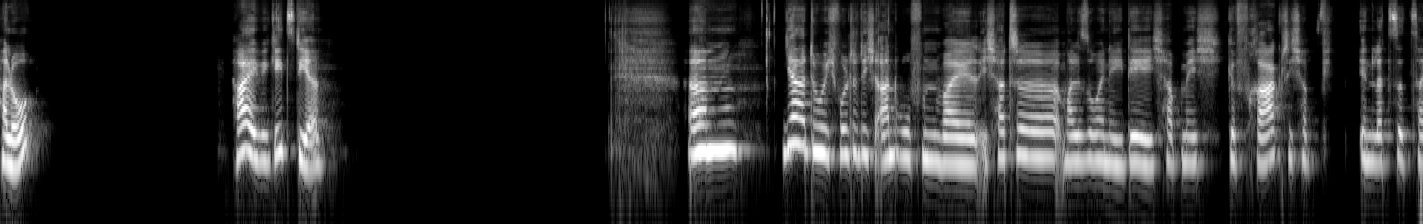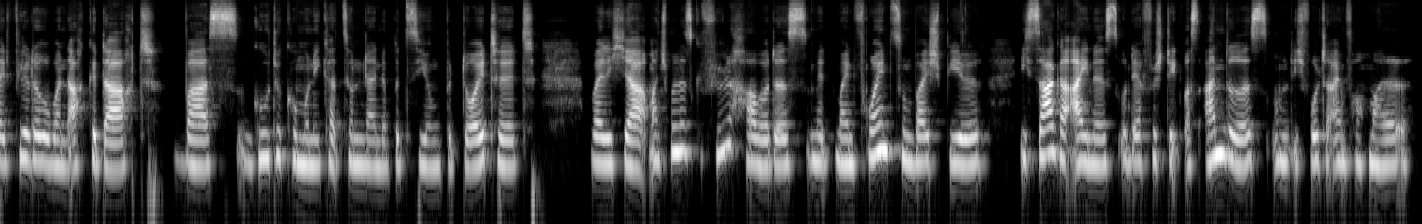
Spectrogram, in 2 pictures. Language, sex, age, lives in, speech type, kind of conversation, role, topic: German, female, 30-34, United States, conversation, unstructured, none, Wie wichtig ist Kommunikation in einer Partnerschaft?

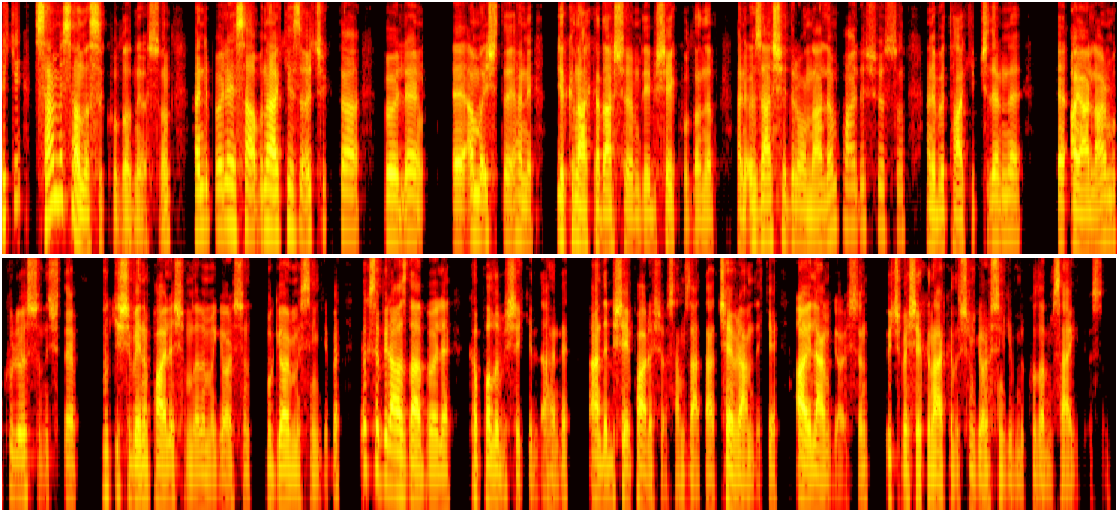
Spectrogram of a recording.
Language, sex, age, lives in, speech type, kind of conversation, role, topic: Turkish, male, 30-34, France, conversation, podcast, host, Sosyal medyada sınır koymanın pratik yolları neler?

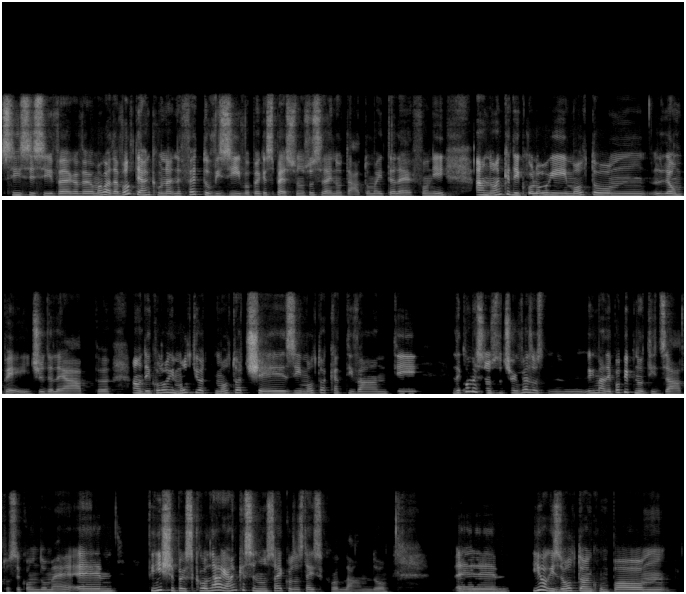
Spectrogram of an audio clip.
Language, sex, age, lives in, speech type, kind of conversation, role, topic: Italian, female, 30-34, Italy, conversation, unstructured, none, Quali problemi noti nell’uso eccessivo degli smartphone?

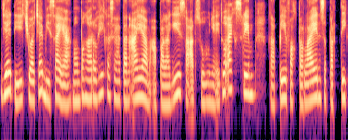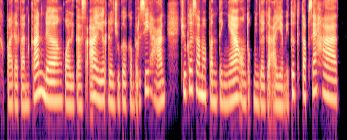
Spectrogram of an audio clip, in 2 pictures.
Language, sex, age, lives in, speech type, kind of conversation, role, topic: Indonesian, female, 30-34, Indonesia, read, expert-assistant, expert, Mengapa pola pengelolaan peternakan bisa memengaruhi kualitas hidup hewan ternak?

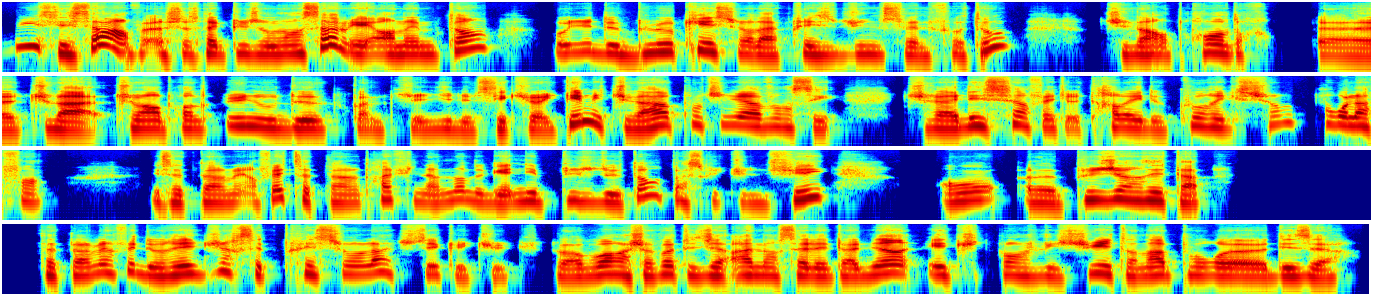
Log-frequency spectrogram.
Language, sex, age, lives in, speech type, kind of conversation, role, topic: French, male, 35-39, France, conversation, advice, advisor, Comment puis-je réduire mon auto-critique constante qui m’empêche d’avancer ?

